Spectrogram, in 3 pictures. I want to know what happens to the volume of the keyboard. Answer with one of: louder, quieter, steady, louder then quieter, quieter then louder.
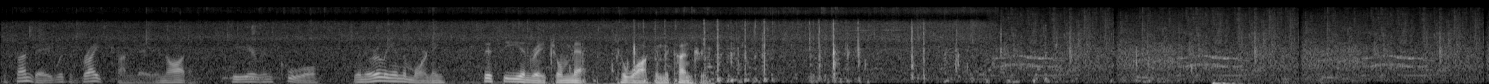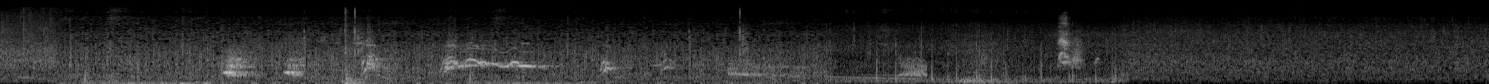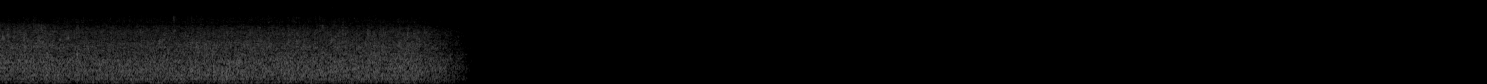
louder then quieter.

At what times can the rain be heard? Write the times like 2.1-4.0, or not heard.
0.0-34.5.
